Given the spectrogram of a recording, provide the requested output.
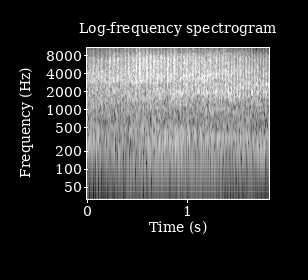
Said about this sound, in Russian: Следом за ней не видя друг друга и ничего вокруг, спускаются остальные самолеты.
